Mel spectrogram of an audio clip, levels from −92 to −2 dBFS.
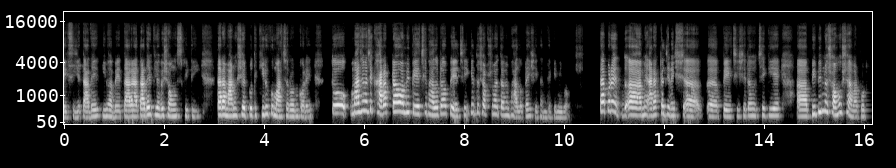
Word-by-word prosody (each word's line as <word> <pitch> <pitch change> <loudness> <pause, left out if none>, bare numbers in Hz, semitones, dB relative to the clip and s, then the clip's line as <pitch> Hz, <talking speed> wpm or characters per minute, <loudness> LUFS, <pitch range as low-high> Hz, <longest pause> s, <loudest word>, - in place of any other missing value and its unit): দেখছি 175 +2 -11
যে 180 - -11
তাদের 195 +4 -1
কিভাবে 195 -3 -5
তারা, 190 0 +4
তাদের 225 +3 +5
কিভাবে 230 -2 -1
সংস্কৃতি, 200 -1 -6 0.4
তারা 240 +1 +8
মানুষের 225 +2 +2
প্রতি 230 0 -2
কিরকম 260 +1 -4
আচরণ 195 0 -5
করে। 180 -1 -7 0.5
তো 290 - +1 0.4
মাঝে, 320 +3 +6
মাঝে 370 +1 -2
খারাপটাও 300 +5 +6
আমি 320 - +1
পেয়েছি, 265 0 0
ভালোটাও 240 +3 +1
পেয়েছি। 210 -1 -1
কিন্তু 305 0 -9
সবসময় 260 0 -5
তো - - -4
আমি 230 - -7
ভালোটাই 175 +4 -7
সেখান 170 +1 -17
থেকে 170 0 -18
নিব। 165 0 -10 0.7
তারপরে, 360 +1 +5 0.2
দ - - 0
আ - - +8 0.2
আমি 235 +2 -2
আরেকটা 245 +4 0
জিনিস, 220 -3 -5 0.2
আ - - +1 0.4
আ - - +2 0.2
পেয়েছি 195 0 -6
সেটা 215 0 -8
হচ্ছে 210 +2 -10
গিয়ে 220 0 -1 0.4
আ - - +1 0.2
বিভিন্ন 325 +7 0
সমস্যা 305 +6 0
আমার 185 -1 -7
পর 195 - -8
225 Hz, 175 wpm, -21 LUFS, 195-265 Hz, 0.7 s, তারা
